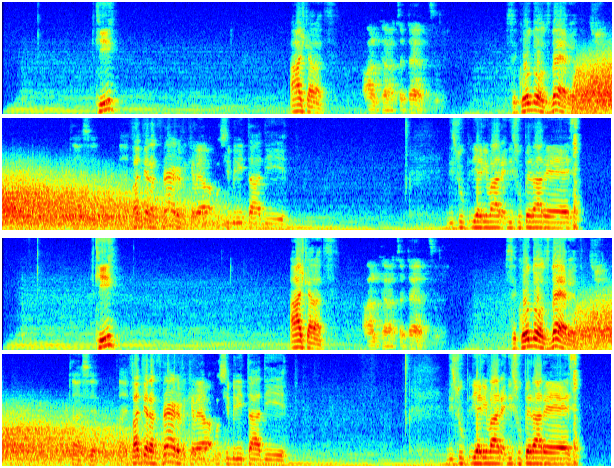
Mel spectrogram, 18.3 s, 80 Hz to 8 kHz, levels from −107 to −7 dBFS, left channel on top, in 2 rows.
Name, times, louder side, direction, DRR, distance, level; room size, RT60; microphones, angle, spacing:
voice 1, 0.1-1.1 1.3-2.2 4.3-4.9 7.6-8.9 10.2-10.6 10.9-13.8 15.1-17.8, right 5 dB, 75° right, 0.5 m, -21 dB
voice 2, 5.4-6.6 8.9-9.2 12.0-12.2 17.7-17.8, right 1 dB, 20° right, 1.6 m, -31 dB
sound 1, 8.5-13.8, left 4 dB, 75° left, 0.5 m, -23 dB
2.8 x 2.7 x 3.5 m
head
